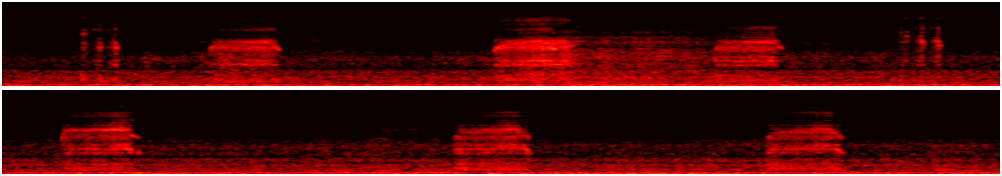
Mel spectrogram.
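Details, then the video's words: Mated barn owls inside a University of Florida nest box, calling softly during mutual preening; brief raspy hisses come in irregular pairs and singles, some slightly louder, over a constant low-frequency hum. "Barn Owl Pair Chats and Preens Inside the Nest"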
